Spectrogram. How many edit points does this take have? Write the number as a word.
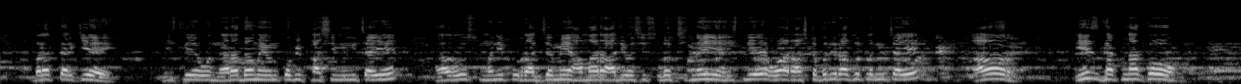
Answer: zero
